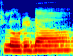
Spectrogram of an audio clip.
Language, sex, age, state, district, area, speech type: Gujarati, female, 30-45, Gujarat, Anand, urban, spontaneous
